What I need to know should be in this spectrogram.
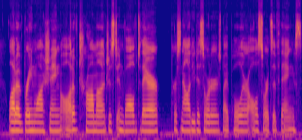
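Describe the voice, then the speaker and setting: This woman has a Midwestern American accent and speaks at a fairly quick pace. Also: very clean recording, silent background. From Kansas City area, US Midwest. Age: 20s. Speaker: personal trainer and yoga teacher, former radio DJ. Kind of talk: interview, personal testimony.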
